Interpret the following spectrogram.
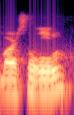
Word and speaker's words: Marceline: and uh visit if you do come visit Marceline which by the way is the proper pronunciation from a local barceline so here's our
